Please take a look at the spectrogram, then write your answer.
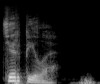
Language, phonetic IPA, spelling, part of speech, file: Russian, [tʲɪrˈpʲiɫə], терпила, noun, Ru-терпила.ogg
- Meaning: a person unable to stand up for themselves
